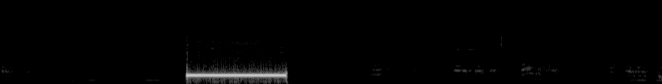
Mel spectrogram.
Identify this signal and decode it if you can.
Ringback tone (Europe, 425 Hz), with speech.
